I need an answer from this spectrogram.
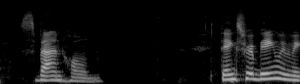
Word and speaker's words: Svanholm: Svanholm. Svanholm.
